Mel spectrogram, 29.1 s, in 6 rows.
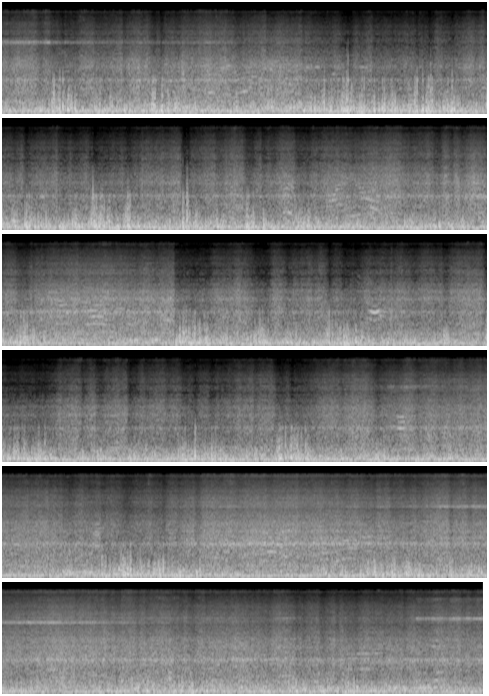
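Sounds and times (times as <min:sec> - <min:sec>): high squeal of train: 0:00.0 - 0:29.0
train wheels rumbling on rails: 0:00.0 - 0:29.0
wind buffeting microphone: 0:00.0 - 0:29.0.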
